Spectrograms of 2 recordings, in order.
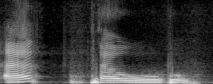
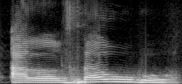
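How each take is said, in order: First: The l merges into a doubled th sound. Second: The l sound is pronounced before the th. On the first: The speaker calls it right. "tapi harus dibaca at-thawbu" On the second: The speaker calls it wrong. "nggak boleh membaca al-thawbu"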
